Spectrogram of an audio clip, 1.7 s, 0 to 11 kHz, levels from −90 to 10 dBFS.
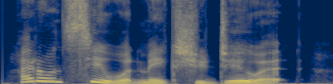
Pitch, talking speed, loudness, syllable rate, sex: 235 Hz, 290 wpm, -16 LUFS, 7.3 syllables/s, female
